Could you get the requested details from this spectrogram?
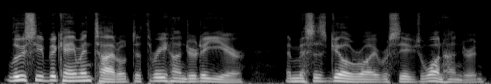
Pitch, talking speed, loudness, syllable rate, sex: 135 Hz, 170 wpm, -20 LUFS, 5.7 syllables/s, male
